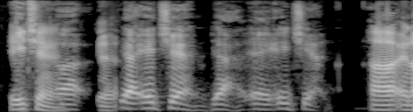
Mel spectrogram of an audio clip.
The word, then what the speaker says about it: Etienne: Etienne. I always pronounce his name wrong. Etienne.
